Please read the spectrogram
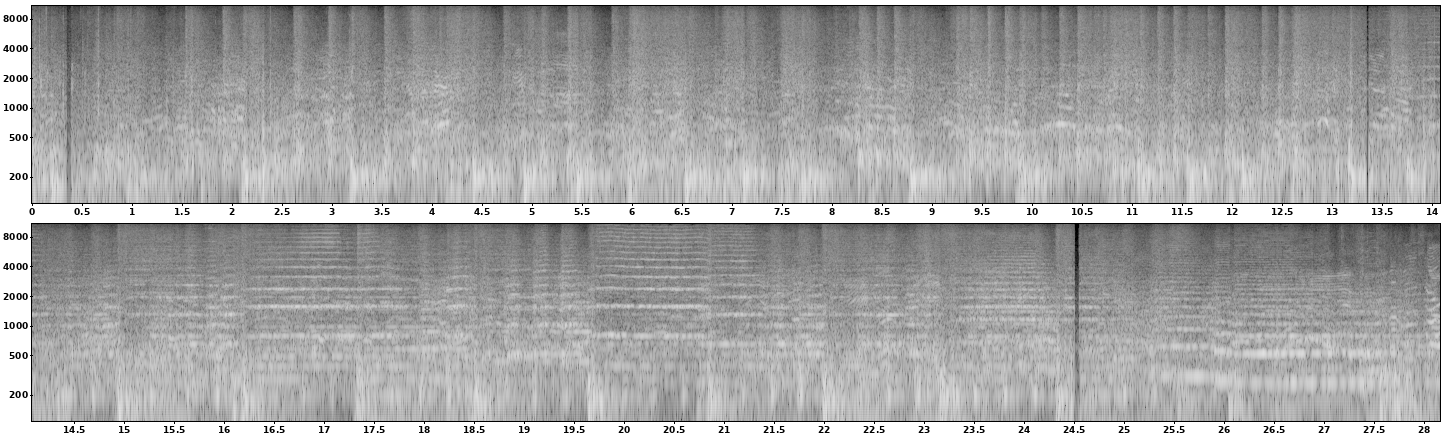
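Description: A brass processional band playing a march, holding sustained brass chords that come through clearly from about halfway on. In the first half a dense clatter of sharp hits and crowd voices covers the band.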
